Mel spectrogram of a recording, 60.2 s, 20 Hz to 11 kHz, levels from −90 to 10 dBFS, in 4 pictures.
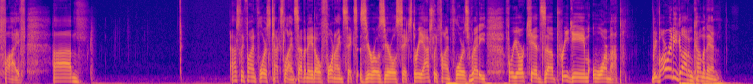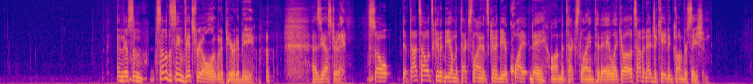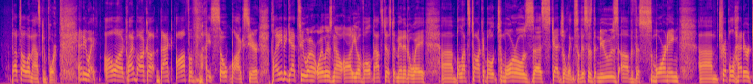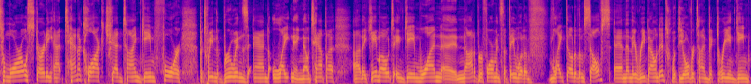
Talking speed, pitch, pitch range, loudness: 165 wpm, 145 Hz, 125-160 Hz, -18 LUFS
